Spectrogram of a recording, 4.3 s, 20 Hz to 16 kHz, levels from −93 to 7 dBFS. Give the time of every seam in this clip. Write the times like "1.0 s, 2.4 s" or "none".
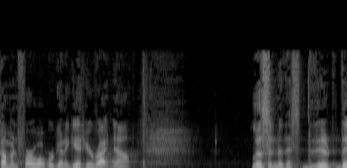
none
